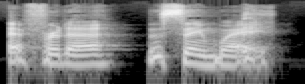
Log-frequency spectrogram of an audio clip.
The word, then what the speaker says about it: Ephrata: It's Ephrata. – Ephrata. – Emphasis on emphasis on the first syllable. – Ephrata.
